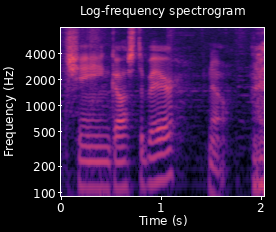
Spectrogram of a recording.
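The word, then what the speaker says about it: Gostisbehere: know all right shane goss to bear no i said i always have trouble the nice thing is it has um how to pronounce it on the back shane goth tissbear let's call him ghost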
